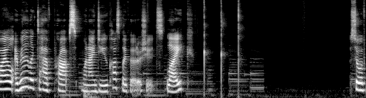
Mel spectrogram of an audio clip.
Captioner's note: snaps three times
